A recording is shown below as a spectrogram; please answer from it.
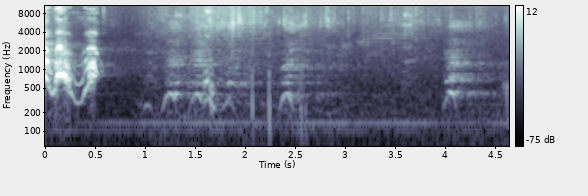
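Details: Pomeranian dog reacting to a dandelion it notices for the first time: two sharp high yips at the start, then softer whining, wavering yelps and short squeaky barks, with a steady low hum throughout.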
